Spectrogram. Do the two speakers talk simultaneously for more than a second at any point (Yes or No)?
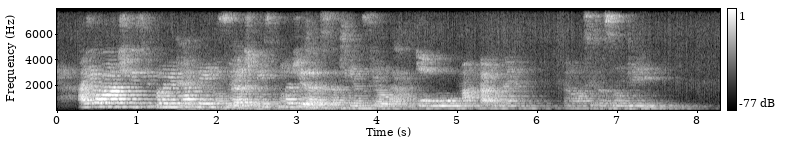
Yes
